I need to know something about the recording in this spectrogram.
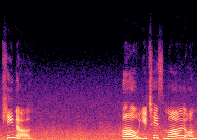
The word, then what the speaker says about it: Quina: Sweet Kina. I called her quinoa when I was a kid. That's so cute. Yeah, that's like how I pictured the pronunciation of like Kina in my head.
